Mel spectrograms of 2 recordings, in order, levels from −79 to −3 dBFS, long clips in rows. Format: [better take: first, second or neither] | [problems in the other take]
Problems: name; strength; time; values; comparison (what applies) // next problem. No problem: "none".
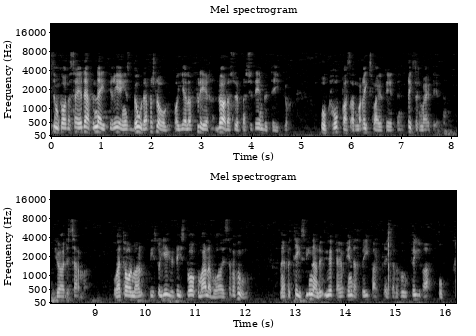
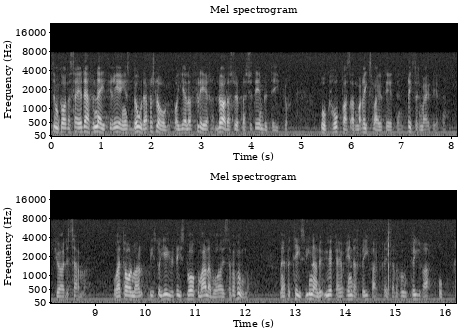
second | noise reduction (classical method log-MMSE)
